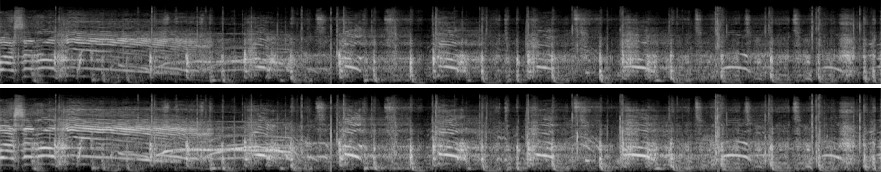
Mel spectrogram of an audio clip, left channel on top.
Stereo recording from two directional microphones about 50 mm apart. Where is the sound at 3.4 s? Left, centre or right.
Left.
